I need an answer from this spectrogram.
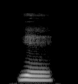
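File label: "ㅖ", Korean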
